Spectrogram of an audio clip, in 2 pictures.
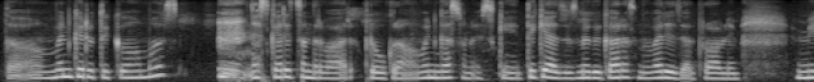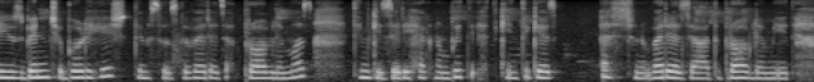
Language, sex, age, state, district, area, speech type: Kashmiri, female, 18-30, Jammu and Kashmir, Kupwara, rural, spontaneous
